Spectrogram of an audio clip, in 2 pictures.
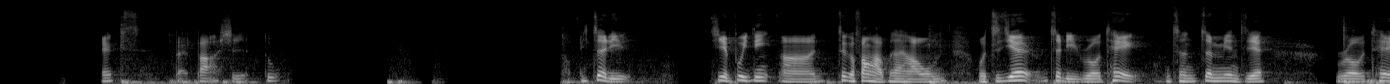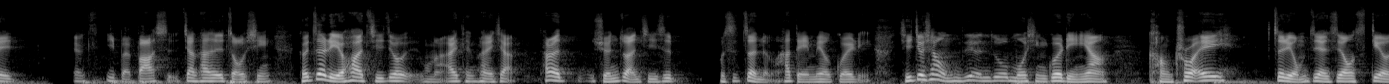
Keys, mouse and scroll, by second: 4.7 scroll down 1, 4.8 middle click, 5.8 ctrl+z, 6.2-7.4 middle drag, 7.4 Tab, 9.4 KP_1, 11.7 click, 12.1 click, 13.5 r, 18.3 click, 20.6 click, 21.2 click, 21.7 drag, 21.9 click, 26.3 ctrl+a.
